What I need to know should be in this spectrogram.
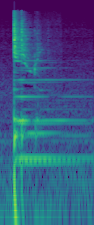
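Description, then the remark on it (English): Two lead-free crystal glasses clink together once in a toast, a bright sharp strike followed by a clear high ringing tone that sustains and slowly fades, with no talking over it. “You hear that? Yeah, it's singing. That's crystal. Uh-huh. Lead-free crystal.”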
